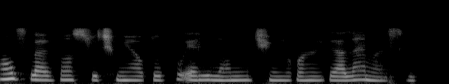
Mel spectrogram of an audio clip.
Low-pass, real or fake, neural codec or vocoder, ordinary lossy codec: 5.4 kHz; fake; codec, 16 kHz, about 1 kbps, DyCAST, with the encoder's durations; AAC, 48 kbps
